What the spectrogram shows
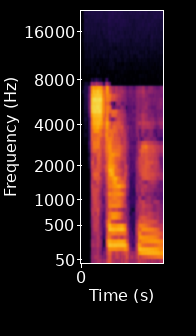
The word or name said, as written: Stoughton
